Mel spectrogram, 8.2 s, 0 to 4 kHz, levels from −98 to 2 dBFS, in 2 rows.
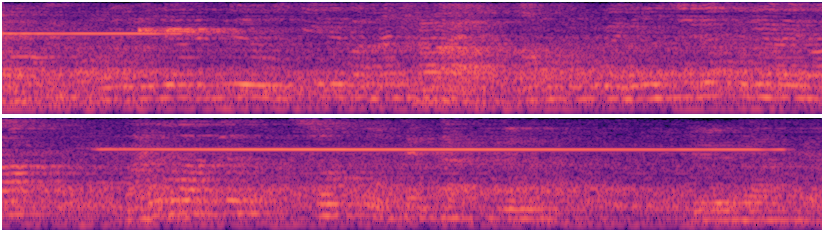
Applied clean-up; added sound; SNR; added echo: none; Wind instrument, woodwind instrument; 2 dB; reverberation time 1.1 s.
